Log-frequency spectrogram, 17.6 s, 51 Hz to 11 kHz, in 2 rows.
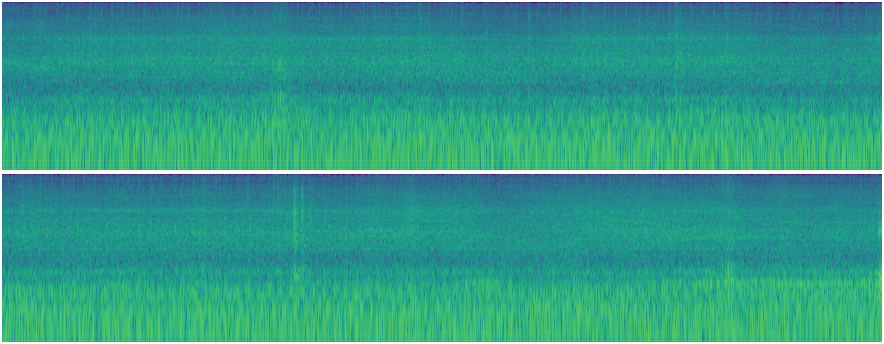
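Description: An Indian Scout 60 motorcycle is ridden, giving a loud, continuous low engine rumble and wind roar close to the rider that holds steady for the whole stretch.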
